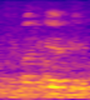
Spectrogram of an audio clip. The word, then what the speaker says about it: Maccabean: क्या बोलते हैं, मक्केबियन। स्पेलिंग है MACCABEAN, मक्केबियन पीरियड, या बोलते हैं इंडिपेंडेंट पीरियड।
